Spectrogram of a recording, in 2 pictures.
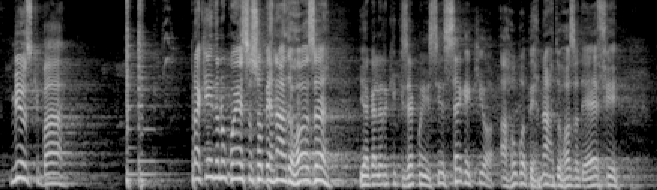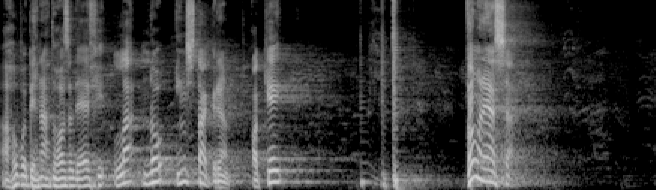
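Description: An acoustic guitar is strummed through an amplifier.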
